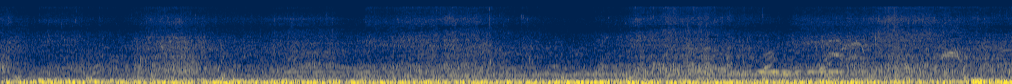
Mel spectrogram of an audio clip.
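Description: Small sea waves lapping at the shoreline, with wind buffeting the microphone as a steady low rumble.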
